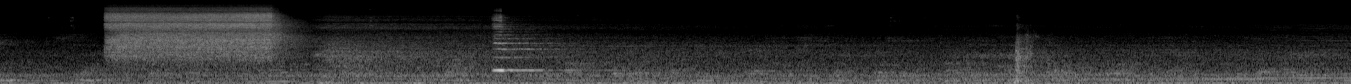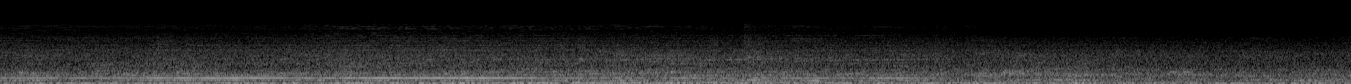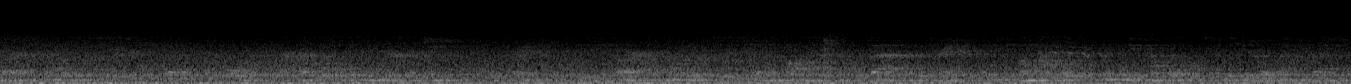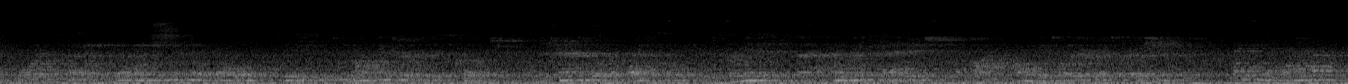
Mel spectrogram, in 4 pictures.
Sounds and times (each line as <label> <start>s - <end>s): a train arrives and is then shut off for the night 1.0s - 30.2s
